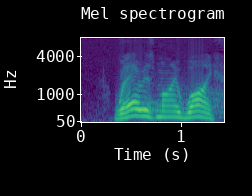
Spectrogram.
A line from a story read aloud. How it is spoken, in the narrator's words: screamed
